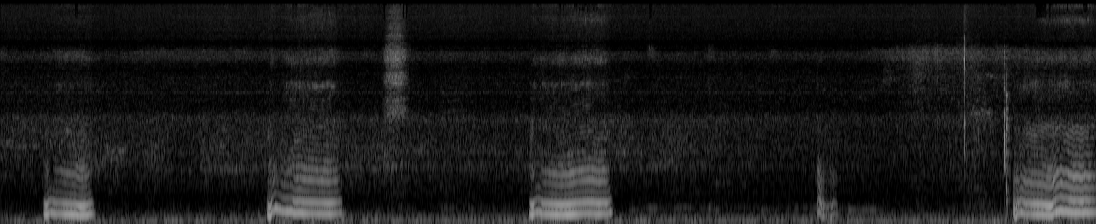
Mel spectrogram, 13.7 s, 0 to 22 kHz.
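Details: Hana, a grandmotherly cat of probably more than 15 years, snores or sleep-talks loudly. Four wavering, moaning tones of about one second each come at uneven intervals, with faint clicks and a low background hum between them.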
